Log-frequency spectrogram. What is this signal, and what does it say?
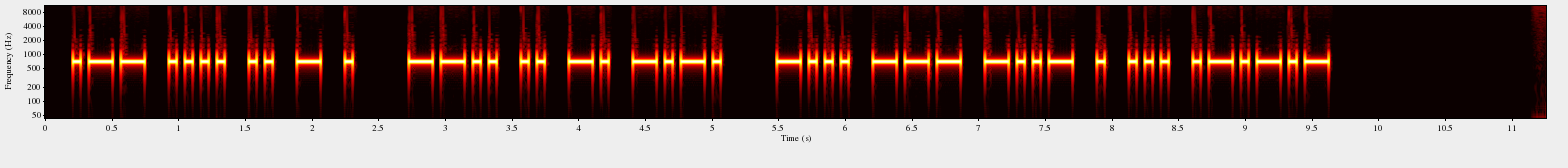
Morse code, heard as a keyed tone, about 20 wpm, 700 Hz. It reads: WHITE ZINC BOXES.
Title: Pangram Challenge v2 - 20wpm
